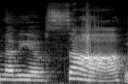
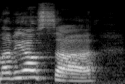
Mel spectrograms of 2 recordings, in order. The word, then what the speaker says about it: Leviosa: Wingardium Leviosa, but Ronald Weasley is pronouncing it wrong. He's like, Wingardium Leviosa. And she's like, it's not Leviosa, it's Leviosa, or something like that.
